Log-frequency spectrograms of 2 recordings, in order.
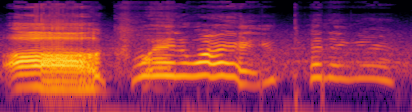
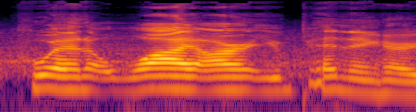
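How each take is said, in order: First: High, fast exasperated cry of why aren't you pinning her; quick high-pitched fan outburst; exasperated yelp. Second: Said in the usual way. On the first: Real, not acted. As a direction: blurt it out in disbelief. Frustrated at wrestler not pinning.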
